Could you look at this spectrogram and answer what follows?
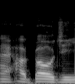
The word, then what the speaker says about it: Agoge: So, well, before we go, I just wanted to ask, you know, again, a reminder that Coach wrote this book, Agoge, right? I'm pronouncing that right, I think, right? – Agoge, yes.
